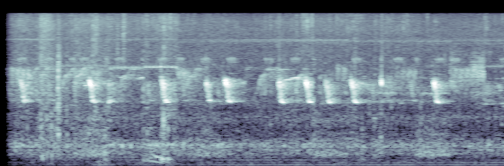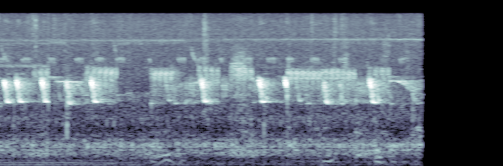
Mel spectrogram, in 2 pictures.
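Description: Short, high chip notes from small forest birds, coming in irregular runs, at times several a second, over a steady background hiss. The sound cuts off suddenly near the end.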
